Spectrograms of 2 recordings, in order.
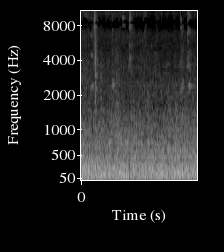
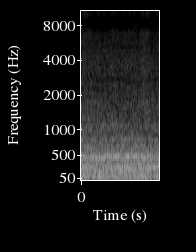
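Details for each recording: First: Electric Maytag dryer, heavily worn, owner complains of loud noise when it starts; heavy continuous low rumble with rough uneven roll while running, traced to a worn idler pulley; dryer also not heating, element to be checked. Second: Maytag electric dryer after service, cleaning and bushing repair for loud noise at startup: even, quiet drum rumble with soft steady hum near 500 Hz, no squeal or thumping; runs smooth like new.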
